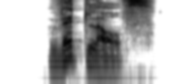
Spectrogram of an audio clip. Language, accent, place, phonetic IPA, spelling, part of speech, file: German, Germany, Berlin, [ˈvɛtˌlaʊ̯fs], Wettlaufs, noun, De-Wettlaufs.ogg
- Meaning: genitive singular of Wettlauf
